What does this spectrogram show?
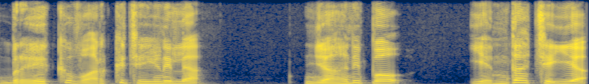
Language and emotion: Malayalam, fearful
